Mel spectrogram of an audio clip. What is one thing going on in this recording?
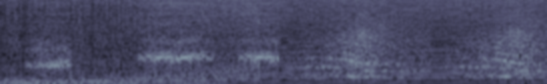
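A racing car engine revs up as it accelerates.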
